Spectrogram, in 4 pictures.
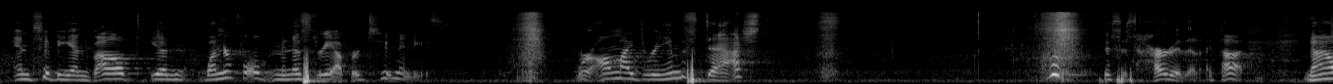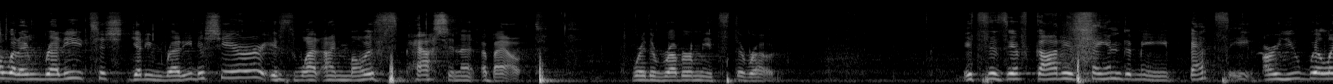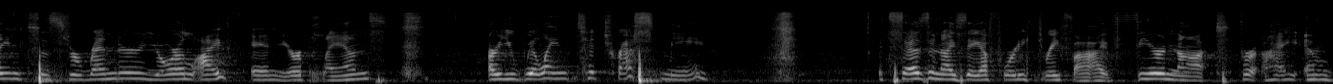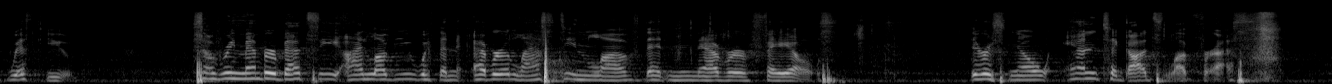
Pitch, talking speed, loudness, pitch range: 225 Hz, 115 wpm, -31 LUFS, 195-255 Hz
